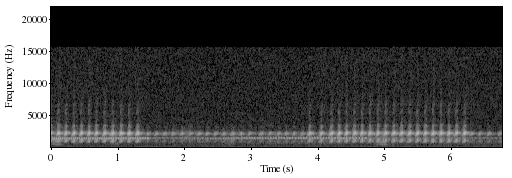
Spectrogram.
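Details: Mid-April night at a pond in North-East Italy: tree frogs give rapid pulsed croaking in two bouts separated by a quieter gap, while mole crickets keep up a continuous high-pitched trill.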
